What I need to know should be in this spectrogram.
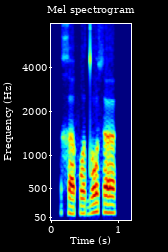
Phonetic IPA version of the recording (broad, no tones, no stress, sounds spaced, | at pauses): x ɜ f ɤ d o s œ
